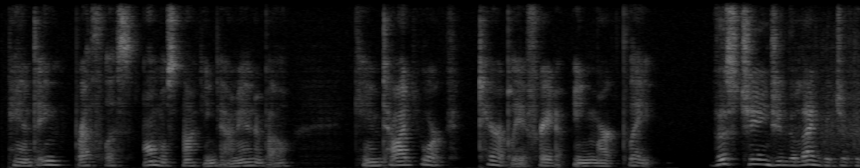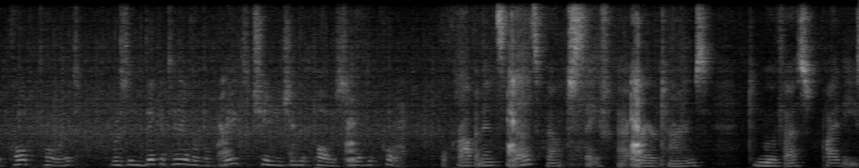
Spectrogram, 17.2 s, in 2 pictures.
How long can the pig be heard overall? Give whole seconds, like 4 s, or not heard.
5 s.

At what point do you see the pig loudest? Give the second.
15 s.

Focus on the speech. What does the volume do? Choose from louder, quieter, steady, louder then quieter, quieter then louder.
steady.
